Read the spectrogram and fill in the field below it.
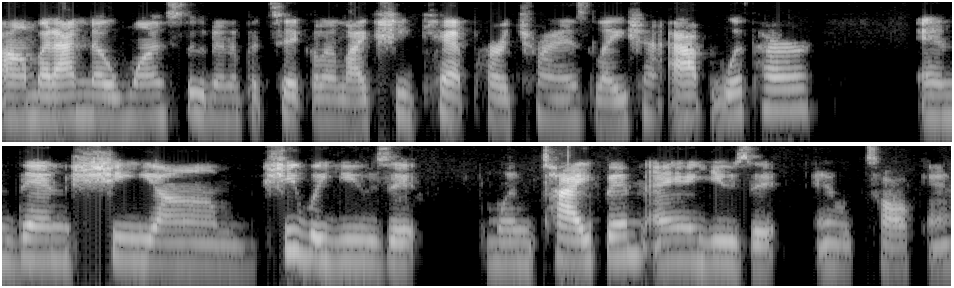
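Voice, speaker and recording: This woman has an unremarkable speaking voice with an American accent. Her pitch sits fairly low and her intonation stays fairly even. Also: moderate pace. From Washington DC. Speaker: medical assisting instructor. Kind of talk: live stream Q&A. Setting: livestream from office. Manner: casual, many fillers.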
